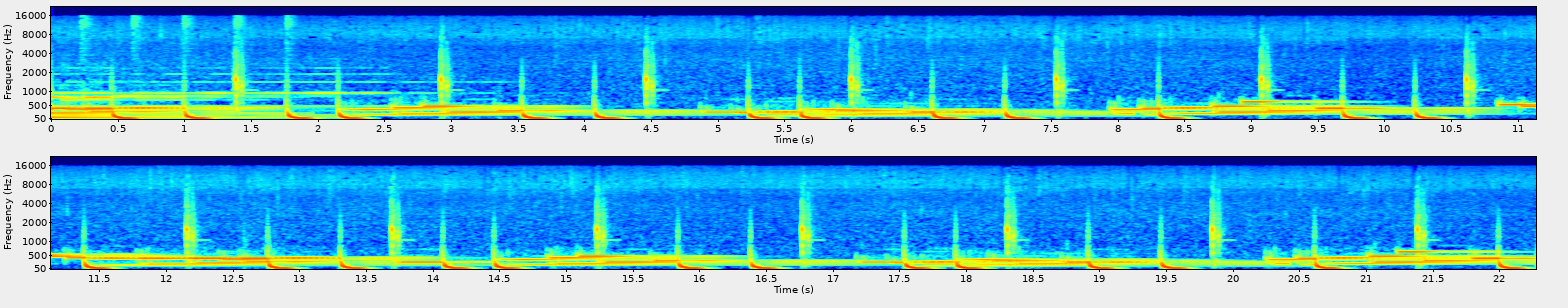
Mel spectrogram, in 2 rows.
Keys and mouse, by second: 0.3 shift+click, 0.5 x, 0.8 middle click, 0.9 middle click, 1.4 x, 1.5 middle click, 1.7 x, 1.8 shift+middle click, 2.0 KP_1, 2.1 middle click, 2.3 shift+middle click, 2.7 middle click, 3.1 2, 3.7 f, 4.1 f, 4.3 f, 4.7 alt+click, 4.9 middle click, 5.6 middle click, 6.0 click, 6.0 3, 6.1 x, 6.3 middle click, 6.7 middle click, 7.7 shift+click, 7.9 shift+middle click, 8.1 middle click, 8.6 2, 8.8 shift+click, 9.2 f, 9.5 3, 9.8 shift+middle click, 10.1 shift+middle click, 10.2 shift+click, 10.4 middle click, 10.6 middle click, 11.1 e, 11.2 click, 11.4 shift+middle click, 11.7 middle click, 12.2 middle click, 12.5 ctrl+r, 12.8 1, 13.0 g, 13.0 click, 13.2 g, 13.2 z, 13.3 click, 13.7 Tab, 14.1 Tab, 14.2 middle click, 14.9-18.3 typing, 15.2 middle click, 16.6 right click, 17.4 click, 17.6 middle click, 18.1 Tab, 19.4 ctrl+s, 20.0 shift+middle click, 20.4 click, 20.7 shift+click, 21.3 ctrl+j, 21.8-22.2 typing.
